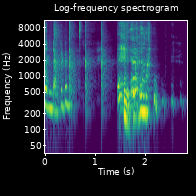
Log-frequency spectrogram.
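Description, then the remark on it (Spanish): Several soft, quick hand claps in an uneven flamenco-style rhythm, followed by people talking and laughing over them. “Como aplaudiendo así. Sí, la verdad, ya más suavito.”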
